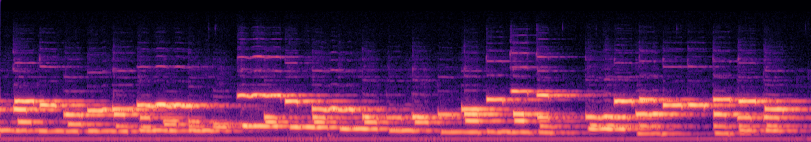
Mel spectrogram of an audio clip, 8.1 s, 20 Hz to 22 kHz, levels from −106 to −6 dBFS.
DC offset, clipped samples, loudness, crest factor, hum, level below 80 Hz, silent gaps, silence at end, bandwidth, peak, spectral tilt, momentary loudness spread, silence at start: under 0.1%; under 0.1%; -22 LUFS; 14 dB; none; -70 dBFS; none; 0 s; 5.4 kHz; -8 dBFS; -7.5 dB/octave; 6 LU; 0 s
